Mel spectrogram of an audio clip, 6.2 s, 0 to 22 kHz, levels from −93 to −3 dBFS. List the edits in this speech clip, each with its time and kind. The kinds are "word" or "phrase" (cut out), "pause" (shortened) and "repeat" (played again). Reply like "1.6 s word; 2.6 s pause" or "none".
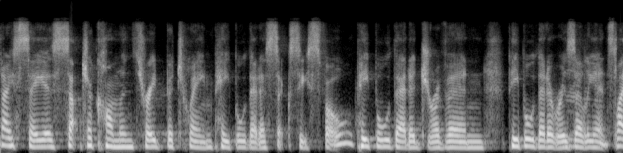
3.5 s word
